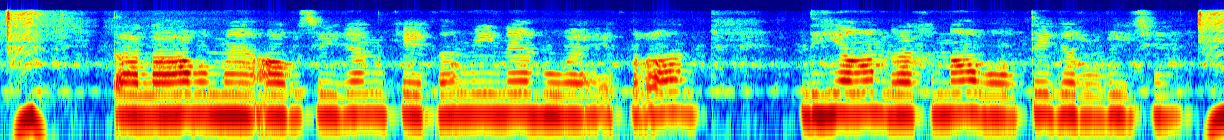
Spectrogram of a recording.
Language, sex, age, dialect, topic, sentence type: Maithili, female, 25-30, Angika, agriculture, statement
